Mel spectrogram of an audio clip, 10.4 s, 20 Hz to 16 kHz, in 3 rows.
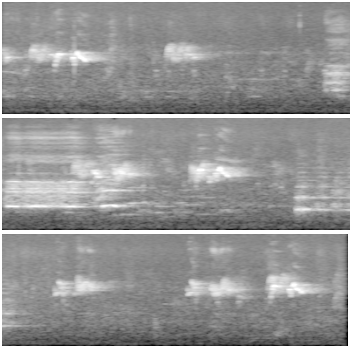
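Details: Red-whiskered bulbul used as a decoy while trapping at Ba Thá, recorded 17 December 2016: short bright warbled phrases repeated every second or two, interrupted midway by a loud harsh rooster-like crow.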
